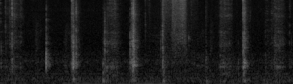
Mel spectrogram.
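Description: A handheld Fast Fuse tape-gun adhesive applicator pressed and drawn along the edges of cardstock panels. It gives a string of short clicks and rasps, about two a second.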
